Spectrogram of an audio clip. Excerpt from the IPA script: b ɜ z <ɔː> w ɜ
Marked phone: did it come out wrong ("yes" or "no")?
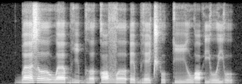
yes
